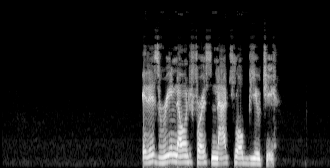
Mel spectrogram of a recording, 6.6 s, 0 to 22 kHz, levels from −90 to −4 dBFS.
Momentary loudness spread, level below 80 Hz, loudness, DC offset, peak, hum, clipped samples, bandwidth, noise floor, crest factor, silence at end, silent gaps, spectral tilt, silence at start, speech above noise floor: 8 LU; -56 dBFS; -14 LUFS; under 0.1%; -2 dBFS; none; under 0.1%; 7.8 kHz; -74 dBFS; 16 dB; 1.1 s; none; -6 dB/octave; 2.85 s; 61 dB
